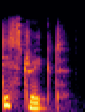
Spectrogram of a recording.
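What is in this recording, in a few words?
"district", British English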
